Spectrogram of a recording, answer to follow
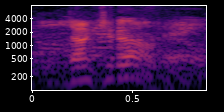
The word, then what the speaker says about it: dankjewel: Dankjewel.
